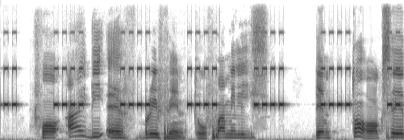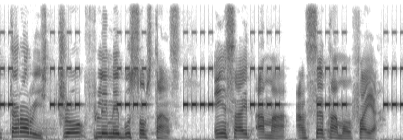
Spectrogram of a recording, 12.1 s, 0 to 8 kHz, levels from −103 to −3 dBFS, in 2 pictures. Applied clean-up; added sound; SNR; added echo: none; Alarm; 0 dB; none.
